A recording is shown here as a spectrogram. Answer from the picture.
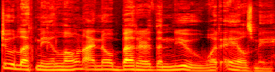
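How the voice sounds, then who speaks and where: A man puts on a character voice with lively intonation. His pitch is medium, and his pace is fairly quick. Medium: read story. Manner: anxious, fretful.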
